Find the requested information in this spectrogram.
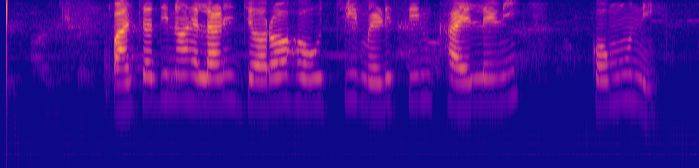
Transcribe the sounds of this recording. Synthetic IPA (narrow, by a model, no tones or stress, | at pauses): pãnt͡ʃad̪inɔɦelaɽ̃id͡ʒɔɾɔɦowt͡ʃimeɽisinkʰajleɽ̃i | komuni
